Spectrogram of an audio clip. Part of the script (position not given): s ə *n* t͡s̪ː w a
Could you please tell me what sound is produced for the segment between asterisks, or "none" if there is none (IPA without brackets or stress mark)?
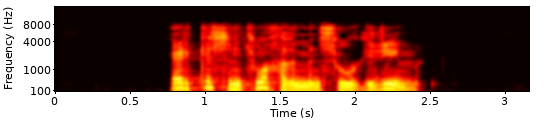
n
